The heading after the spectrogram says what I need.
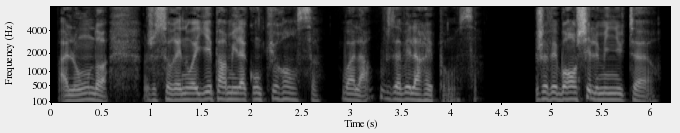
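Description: A woman voicing a confident, flattering male hairdresser in an audiobook, in a lowered, self-assured voice. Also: moderate pace, dry recording, studio quality.

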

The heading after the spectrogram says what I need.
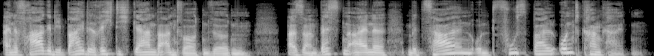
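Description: A man narrating a children's audiobook in lively first-person storytelling. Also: mid-range voice, moderate pace, breathy edge, no room sound, studio quality. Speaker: audiobook reader.

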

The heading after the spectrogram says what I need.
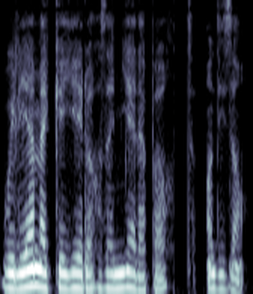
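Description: A woman narrating a literary audiobook in a measured, expressive reading voice. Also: low voice, creaky, husky, no echo, studio quality.

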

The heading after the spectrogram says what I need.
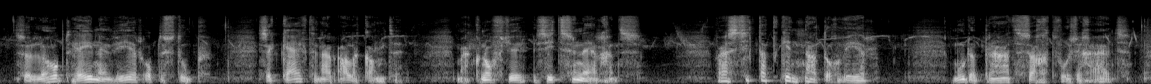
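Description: A man narrating a children's audiobook in an expressive way, dropping to a whisper at tense moments. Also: sits low, a little hiss or hum. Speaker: storyteller.

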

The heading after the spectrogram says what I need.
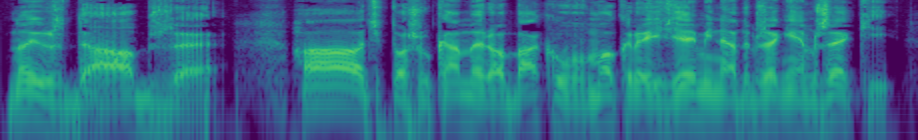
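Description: A man's voice: lowish voice, big pitch swings, moderate pace, no echo, studio quality. A man voicing a bossy, impatient young boy in a children's audiobook. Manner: impatient, scolding.

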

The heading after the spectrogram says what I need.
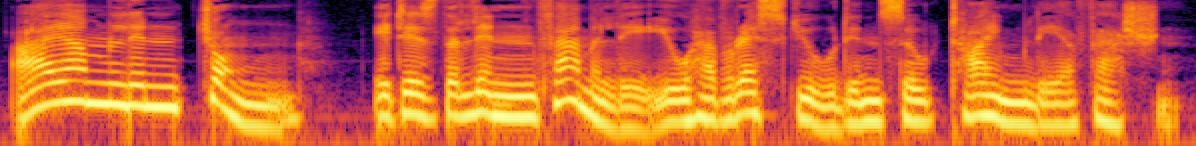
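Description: A woman's voice: deep voice, expressive, measured pace, mellow, dry recording, clean studio sound, heavily acted. Woman voicing a courteous Oxford-bred young man. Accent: upper-class English. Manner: formal, polite.

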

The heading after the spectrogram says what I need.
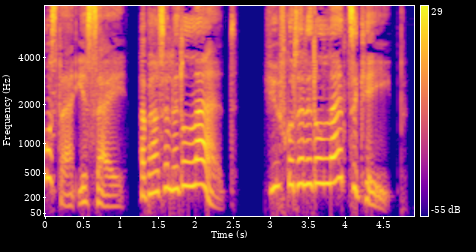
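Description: Woman voicing a gruff lonely old grandfather. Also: rumbling low, very animated, unhurried, a little mellow, dry recording, clean studio sound, heavily acted. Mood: astonished. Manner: rustic country dialect, gloomy then wondering.

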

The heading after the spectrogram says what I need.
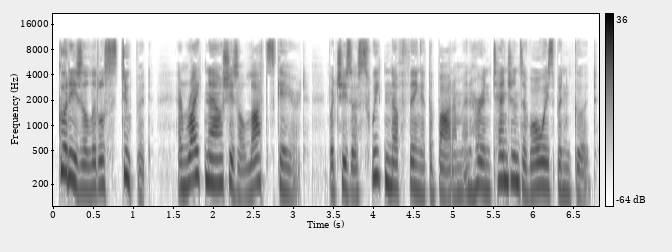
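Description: A woman's voice: on the low side, brisk, a little mellow, no room sound, studio quality, natural voice. A woman voicing a furious, blunt inner voice. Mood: scornful. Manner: furious, disgusted, hectoring. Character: angry blunt inner voice of an old woman friend.

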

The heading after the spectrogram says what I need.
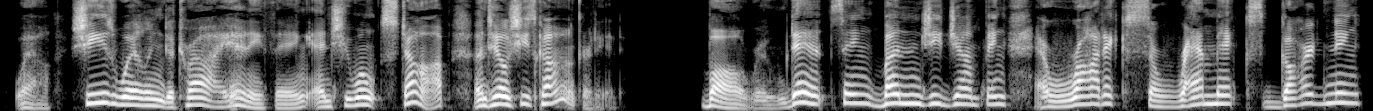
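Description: A woman's voice: low-pitched, no echo, studio quality. A woman doing a sheepish, exasperated young man. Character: exasperated embarrassed young man, her son.

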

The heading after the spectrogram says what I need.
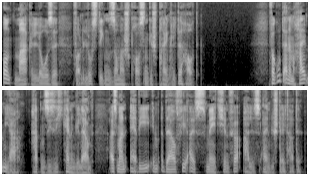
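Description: A man narrating an audiobook in an expressive storytelling manner. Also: very deep voice, moderate pace, vocal fry, slightly rough, no room sound, studio quality. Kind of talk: scripted narration.

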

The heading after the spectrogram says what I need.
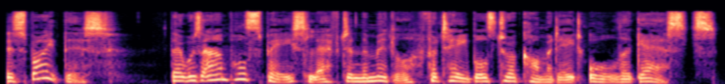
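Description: Husky woman narrating an audiobook. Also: low voice, lively intonation, moderate pace, a little mellow, dry recording, studio quality. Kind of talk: scripted narration.

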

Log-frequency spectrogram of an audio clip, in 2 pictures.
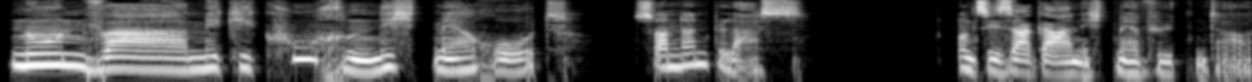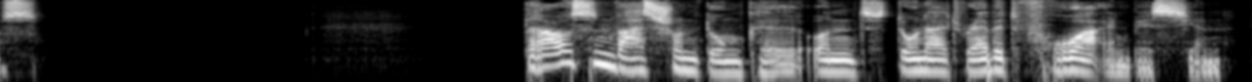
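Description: A woman reading a children's story as the narrator, with lively, expressive storytelling on a close studio mic. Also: sits low, takes it slowly, no echo. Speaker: audiobook narrator.

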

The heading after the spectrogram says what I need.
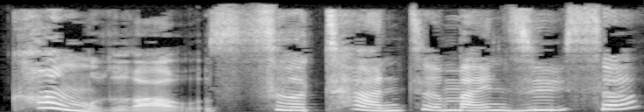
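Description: A woman voicing an elderly great-aunt in an audiobook, speaking in a slow, drawn-out way. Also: on the high side, big pitch swings, no echo, studio quality, voice pushed up, heavily acted. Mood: coaxing. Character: old great-aunt, gruff but kind. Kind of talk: audiobook character voice.

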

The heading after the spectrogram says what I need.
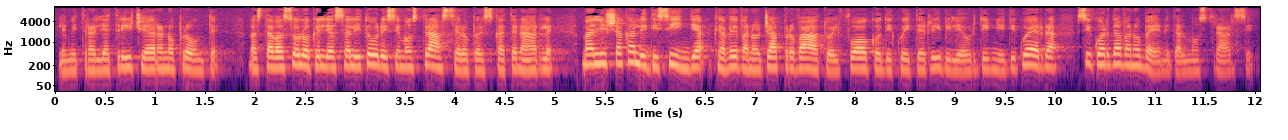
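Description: A woman narrating an audiobook adventure novel in a measured, expressive way. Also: fairly low pitch. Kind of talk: scripted narration.

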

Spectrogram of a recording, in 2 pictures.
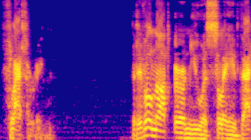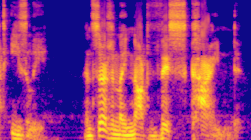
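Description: A man's voice: sits low, takes it slowly, bright, forceful tone, husky, full character voice. A man voicing a proud, hostile male harpy warrior with a rugged, hissing voice, suspicious and contemptuous. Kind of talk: audiobook character reading.

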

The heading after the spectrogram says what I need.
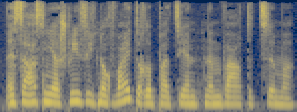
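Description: A woman narrating a children's audiobook in a calm, clear storytelling manner. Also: on the low side, brisk, slight background noise.

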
